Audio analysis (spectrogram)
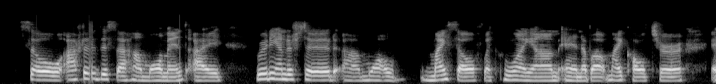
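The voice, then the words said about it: Japanese accent in English. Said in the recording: “my Japanese accent when I'm talking using English”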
